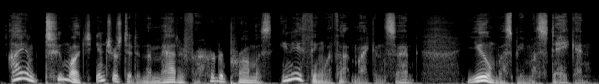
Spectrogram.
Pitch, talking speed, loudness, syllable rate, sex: 115 Hz, 190 wpm, -21 LUFS, 6.2 syllables/s, male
